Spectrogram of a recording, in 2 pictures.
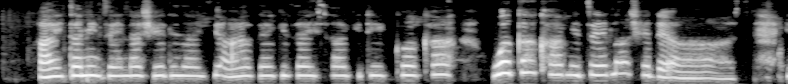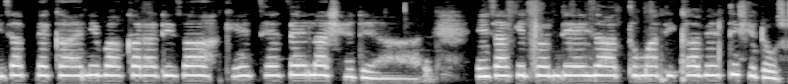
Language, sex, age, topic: Gamo, female, 25-35, government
